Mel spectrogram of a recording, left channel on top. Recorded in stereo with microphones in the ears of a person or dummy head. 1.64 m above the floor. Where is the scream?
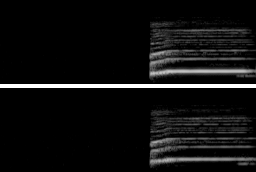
50° left (ahead or behind), 1.5 m.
